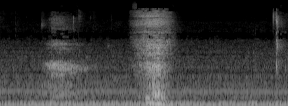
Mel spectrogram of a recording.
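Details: Sneeze during a skincare routine: a soft intake of breath, then one quiet, hissing sneeze in a quiet room.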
